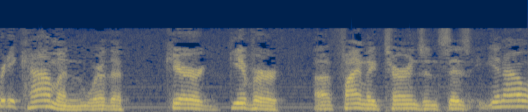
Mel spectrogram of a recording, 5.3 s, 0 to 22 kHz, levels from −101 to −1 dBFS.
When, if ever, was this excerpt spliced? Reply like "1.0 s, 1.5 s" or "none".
none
